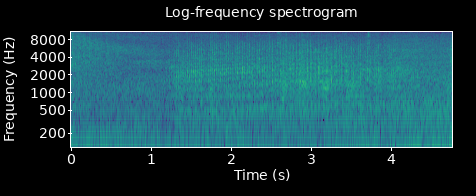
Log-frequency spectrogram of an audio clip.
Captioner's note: bus engine rumbling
